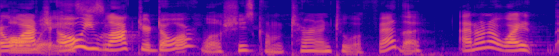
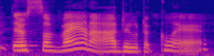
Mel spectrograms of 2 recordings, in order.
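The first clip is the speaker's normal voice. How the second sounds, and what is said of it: Put-on slow Southern Savannah accent. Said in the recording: “The Savannah accent. It's just molasses filling out of your mouth.”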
